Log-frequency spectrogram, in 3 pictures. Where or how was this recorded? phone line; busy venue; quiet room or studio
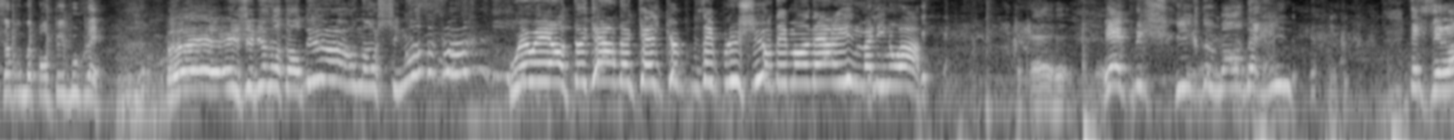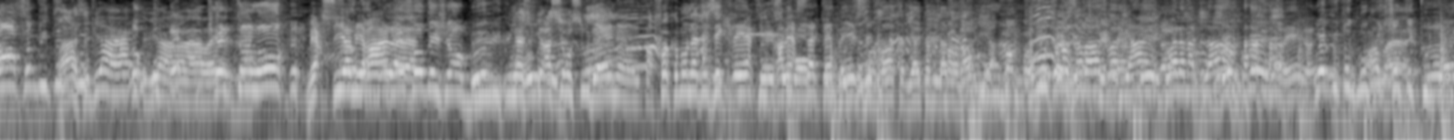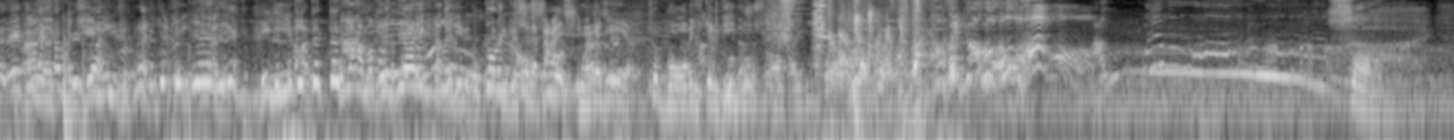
busy venue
